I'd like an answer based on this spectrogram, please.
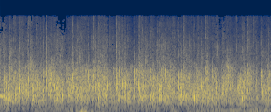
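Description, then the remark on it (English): A crowd applauds the Knights of Columbus, a loud, steady wash of many hands clapping at once that holds at an even level without pause for several seconds, with no voices rising above it. “So, by the way, give the Knights of Columbus a big round of applause.”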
